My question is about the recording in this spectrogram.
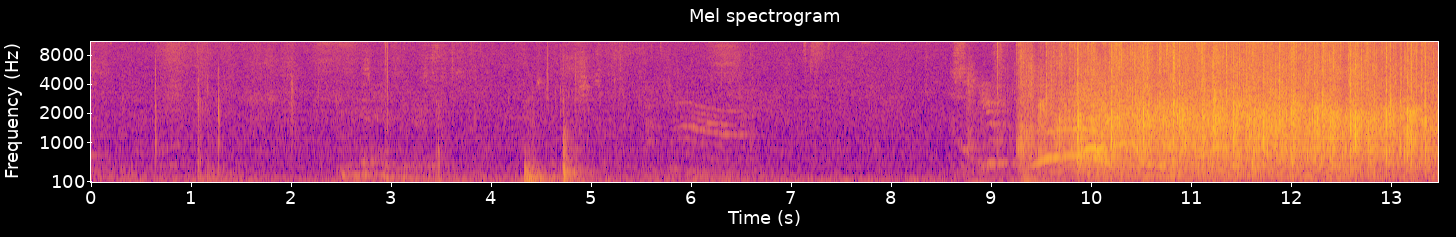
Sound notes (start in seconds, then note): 1.5 applause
